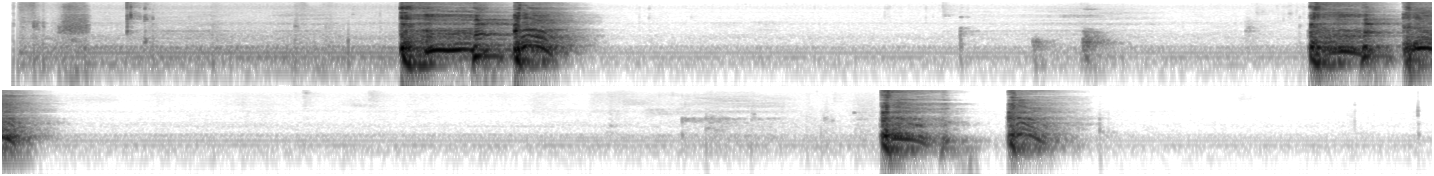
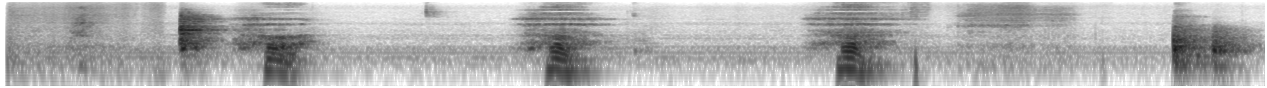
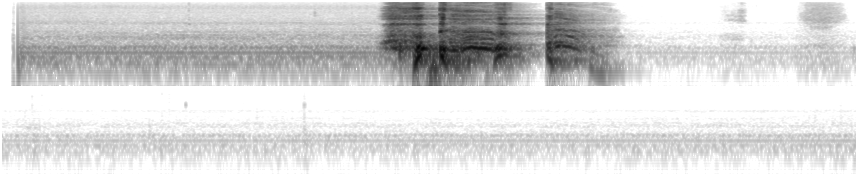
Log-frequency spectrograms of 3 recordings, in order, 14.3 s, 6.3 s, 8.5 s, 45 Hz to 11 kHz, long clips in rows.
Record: three_cough_length: 14.3 s
three_cough_amplitude: 32768
three_cough_signal_mean_std_ratio: 0.26
exhalation_length: 6.3 s
exhalation_amplitude: 20541
exhalation_signal_mean_std_ratio: 0.36
cough_length: 8.5 s
cough_amplitude: 32767
cough_signal_mean_std_ratio: 0.22
survey_phase: beta (2021-08-13 to 2022-03-07)
age: 65+
gender: Male
wearing_mask: 'No'
symptom_none: true
smoker_status: Ex-smoker
respiratory_condition_asthma: false
respiratory_condition_other: true
recruitment_source: REACT
submission_delay: 1 day
covid_test_result: Negative
covid_test_method: RT-qPCR
influenza_a_test_result: Negative
influenza_b_test_result: Negative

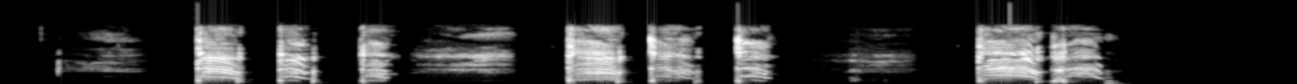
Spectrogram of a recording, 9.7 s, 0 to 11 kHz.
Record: three_cough_length: 9.7 s
three_cough_amplitude: 32768
three_cough_signal_mean_std_ratio: 0.44
survey_phase: beta (2021-08-13 to 2022-03-07)
age: 65+
gender: Female
wearing_mask: 'No'
symptom_none: true
smoker_status: Never smoked
respiratory_condition_asthma: true
respiratory_condition_other: false
recruitment_source: REACT
submission_delay: 1 day
covid_test_result: Negative
covid_test_method: RT-qPCR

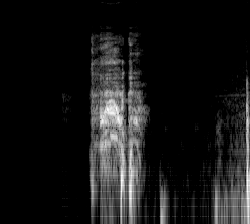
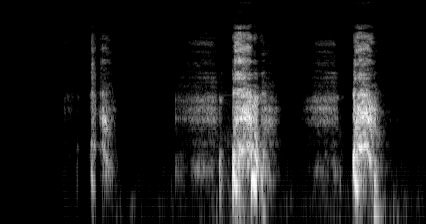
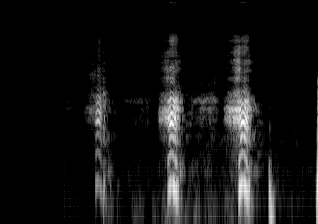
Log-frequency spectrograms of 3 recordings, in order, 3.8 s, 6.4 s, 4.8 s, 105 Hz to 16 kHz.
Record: cough_length: 3.8 s
cough_amplitude: 27792
cough_signal_mean_std_ratio: 0.32
three_cough_length: 6.4 s
three_cough_amplitude: 31902
three_cough_signal_mean_std_ratio: 0.31
exhalation_length: 4.8 s
exhalation_amplitude: 27748
exhalation_signal_mean_std_ratio: 0.28
survey_phase: beta (2021-08-13 to 2022-03-07)
age: 45-64
gender: Female
wearing_mask: 'No'
symptom_runny_or_blocked_nose: true
smoker_status: Ex-smoker
respiratory_condition_asthma: false
respiratory_condition_other: false
recruitment_source: REACT
submission_delay: 1 day
covid_test_result: Negative
covid_test_method: RT-qPCR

